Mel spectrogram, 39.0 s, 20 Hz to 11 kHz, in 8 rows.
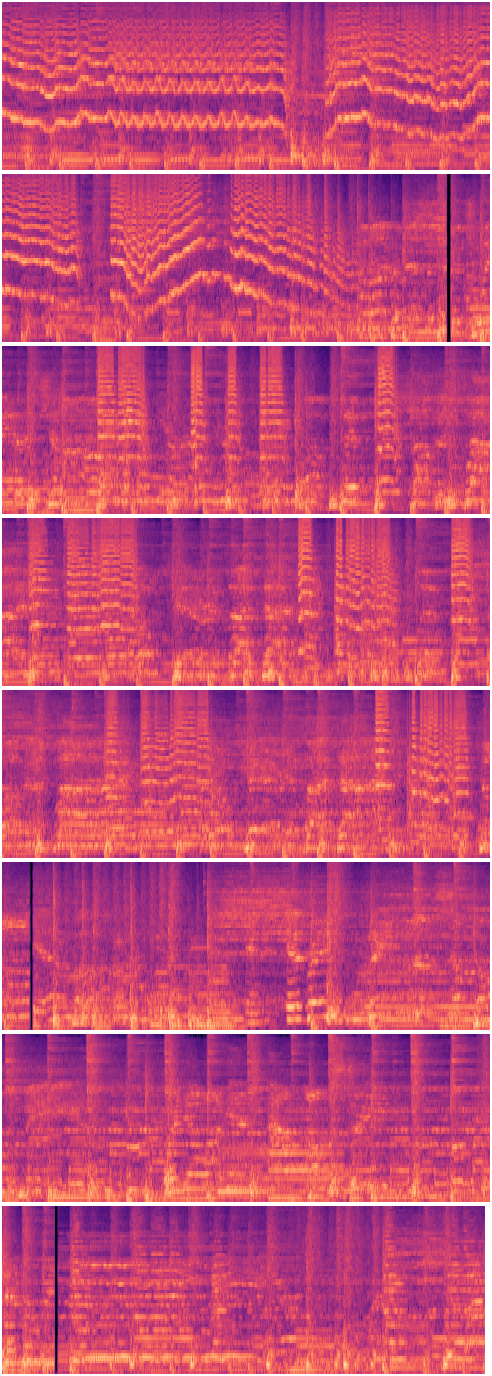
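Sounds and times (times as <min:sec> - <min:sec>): brass horn section: 0:00.0 - 0:08.8, 0:10.7 - 0:14.2, 0:14.9 - 0:16.4, 0:17.5 - 0:22.2, 0:23.2 - 0:24.7, 0:34.7 - 0:36.9, 0:37.9 - 0:38.9
steady drum beat: 0:00.0 - 0:31.5.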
